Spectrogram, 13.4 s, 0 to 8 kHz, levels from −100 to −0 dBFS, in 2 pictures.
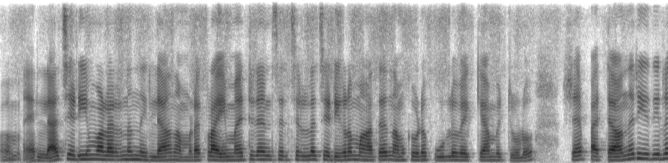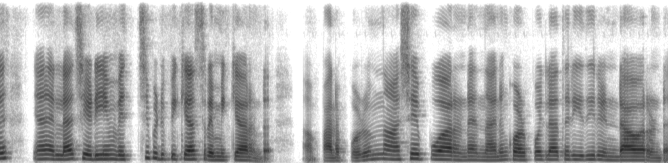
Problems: none marked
